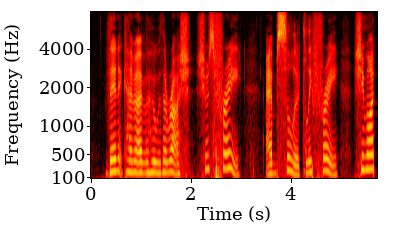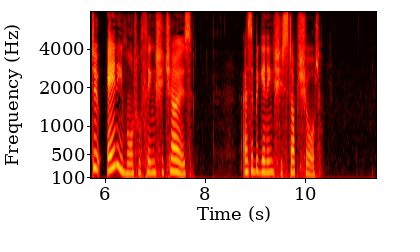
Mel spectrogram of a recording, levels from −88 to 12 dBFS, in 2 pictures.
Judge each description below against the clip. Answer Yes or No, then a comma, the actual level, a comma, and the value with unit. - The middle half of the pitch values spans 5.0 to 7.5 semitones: No, average, 3.3 semitones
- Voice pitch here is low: No, high, 195 Hz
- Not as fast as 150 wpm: Yes, average, 140 wpm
